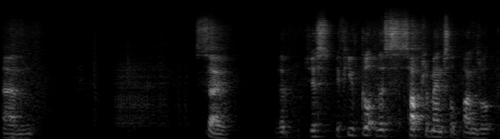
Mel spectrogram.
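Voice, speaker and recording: A British man making formal legal submissions as a barrister, deferential and learned, often halting and repeating his phrases. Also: mid-range voice, fairly bright tone. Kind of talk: formal courtroom legal argument. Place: indoor courtroom. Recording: echoey courtroom with faint background noise.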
